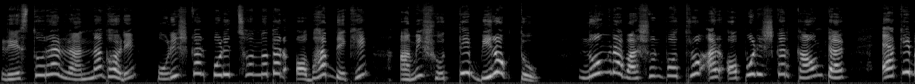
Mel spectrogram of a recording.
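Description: Speech, no technical faults found anywhere in the recording.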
